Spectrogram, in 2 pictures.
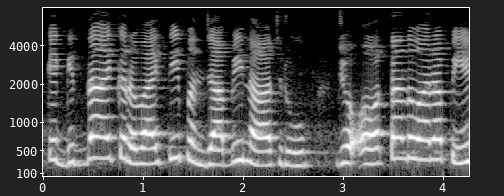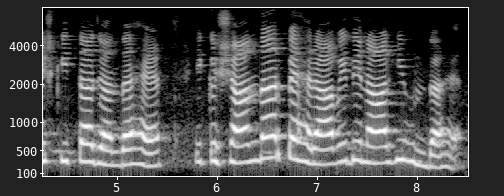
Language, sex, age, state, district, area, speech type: Punjabi, female, 18-30, Punjab, Barnala, rural, spontaneous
